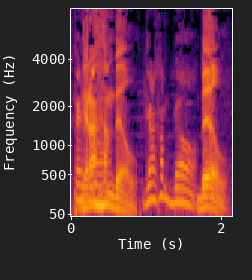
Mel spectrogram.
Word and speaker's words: Graham Bell: grah por eso pero pronuncia bien es graham Bell B Pon la lengua así Chueca grah Bell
